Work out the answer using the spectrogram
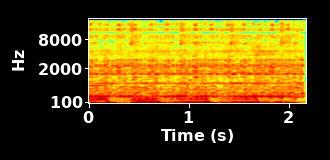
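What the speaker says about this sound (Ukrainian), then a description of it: "Двигун тихесенько працює." An Audi A6 C6 2.0 TFSI engine idles steadily, a low rhythmic thrumming with a soft repeating pulse under a broad hiss, close by.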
